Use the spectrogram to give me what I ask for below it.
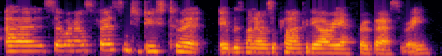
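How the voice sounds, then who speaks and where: Speaking quickly in a mid-range voice, a thirty-something air traffic controller joins an interview from a small room at home, keeping her answers frank, conversational and self-deprecating. The sound is a bit dull, coming through a video call on a laptop held at arm's length.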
